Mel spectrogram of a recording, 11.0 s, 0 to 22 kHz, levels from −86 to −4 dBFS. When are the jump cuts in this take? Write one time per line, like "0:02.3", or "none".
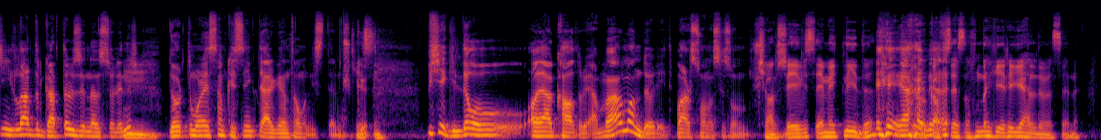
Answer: none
